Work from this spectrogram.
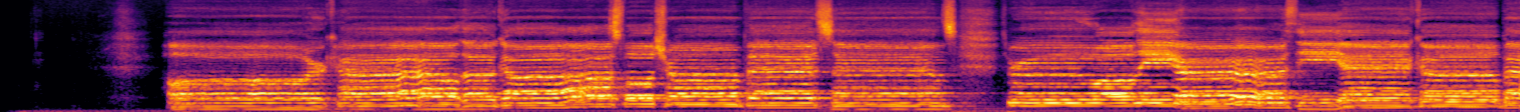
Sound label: Hark How the GOSPEL TRUMPET, hymn recordings; reforming the church's song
